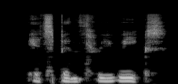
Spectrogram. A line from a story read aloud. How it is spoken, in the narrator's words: whispered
